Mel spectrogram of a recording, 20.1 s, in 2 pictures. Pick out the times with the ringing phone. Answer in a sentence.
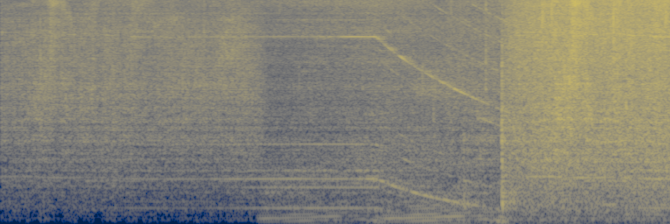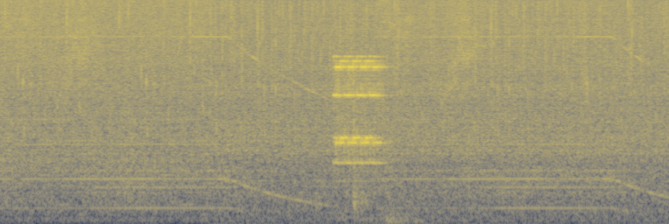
The ringing phone can be heard from 15.1 to 16.2 s.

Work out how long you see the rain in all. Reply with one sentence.
The rain can be heard for 20 seconds in total.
